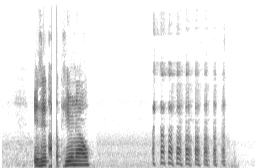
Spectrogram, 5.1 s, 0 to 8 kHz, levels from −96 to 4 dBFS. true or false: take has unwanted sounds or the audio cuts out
true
